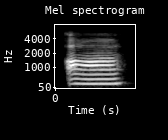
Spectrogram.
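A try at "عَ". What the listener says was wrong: More big smile. Like your mouth is totally stretched. Smile position. Ah, And keep it short. This is ah. Ain with the fatta.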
